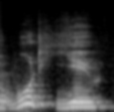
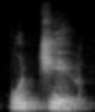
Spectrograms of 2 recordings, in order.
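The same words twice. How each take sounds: First: The d and y are said separately. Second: The d and y merge into a j sound.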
